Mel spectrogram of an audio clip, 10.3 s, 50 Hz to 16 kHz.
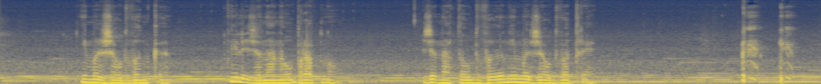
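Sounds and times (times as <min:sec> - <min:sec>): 
steady low humming drone: 0:00.0 - 0:10.2
speech: 0:01.0 - 0:02.3, 0:02.9 - 0:04.3, 0:05.3 - 0:07.6, 0:09.3 - 0:09.5
person coughing: 0:09.2 - 0:10.1.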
